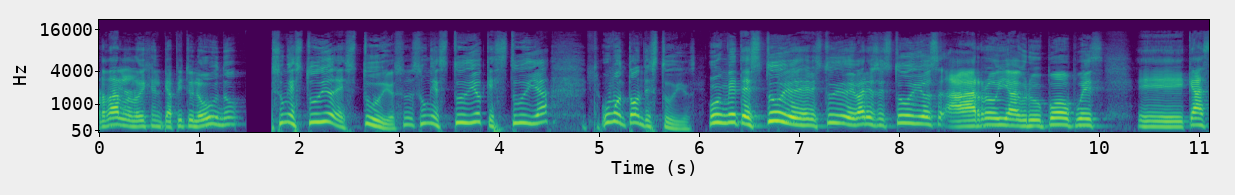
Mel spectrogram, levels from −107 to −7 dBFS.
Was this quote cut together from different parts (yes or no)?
yes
